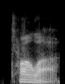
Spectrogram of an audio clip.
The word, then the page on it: tala: American English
